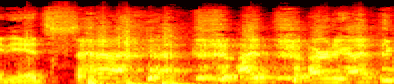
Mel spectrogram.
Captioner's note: laughs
